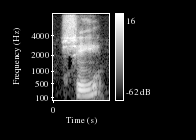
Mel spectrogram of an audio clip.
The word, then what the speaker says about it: sidhe: the sheep the east she or the dinashi many modern mystics use simply she um spelled s-i-d-h-e book pronounced she so some of you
